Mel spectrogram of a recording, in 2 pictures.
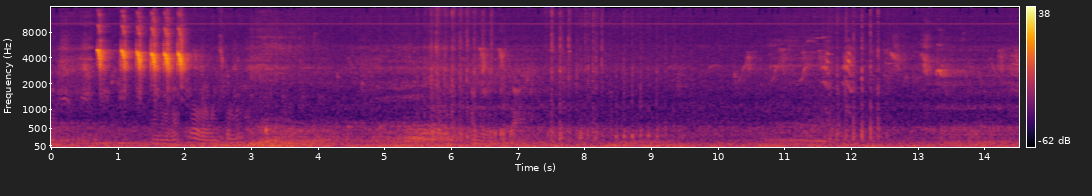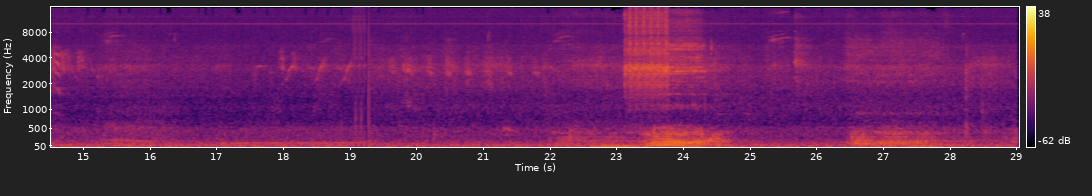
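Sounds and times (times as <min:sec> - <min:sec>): birds chirping: 0:00.0 - 0:29.0
alligators bellowing: 0:02.5 - 0:07.4, 0:13.1 - 0:17.6, 0:21.4 - 0:25.1, 0:26.4 - 0:29.0.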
